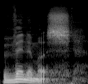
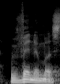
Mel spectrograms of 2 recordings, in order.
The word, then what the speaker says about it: venomous: Esse aqui é o sonzinho do chuá. Som do chua. Venomous. Venomous. Tem três vezes esse som aqui na palavra.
